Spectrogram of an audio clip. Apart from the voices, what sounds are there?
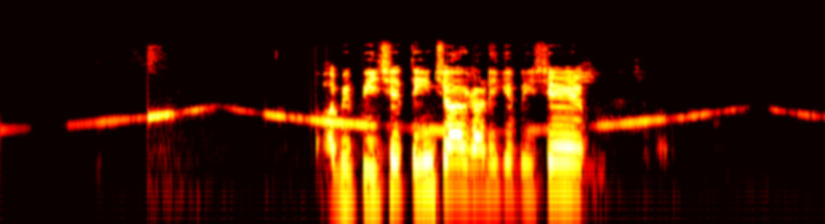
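ambulance siren in traffic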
